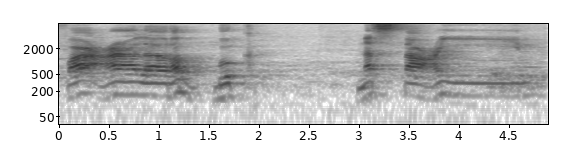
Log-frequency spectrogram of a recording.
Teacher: ain dan ha. Ini keluar dari tenggorokan tengah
